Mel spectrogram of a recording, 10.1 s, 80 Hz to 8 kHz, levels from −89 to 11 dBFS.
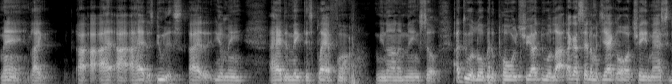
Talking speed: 290 wpm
